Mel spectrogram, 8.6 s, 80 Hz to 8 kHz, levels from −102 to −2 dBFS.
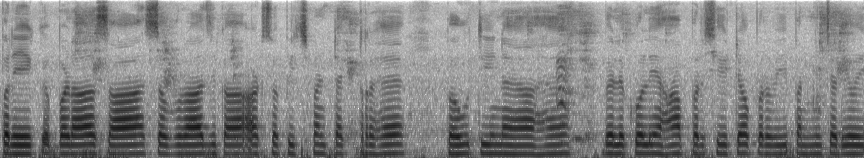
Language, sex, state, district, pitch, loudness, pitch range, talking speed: Hindi, male, Haryana, Charkhi Dadri, 165 Hz, -17 LUFS, 165-170 Hz, 180 wpm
